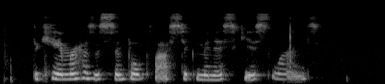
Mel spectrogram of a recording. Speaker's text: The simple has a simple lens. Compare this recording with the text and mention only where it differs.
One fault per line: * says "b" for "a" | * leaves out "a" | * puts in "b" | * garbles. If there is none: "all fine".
* says "camera" for "simple"
* puts in "plastic meniscus"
